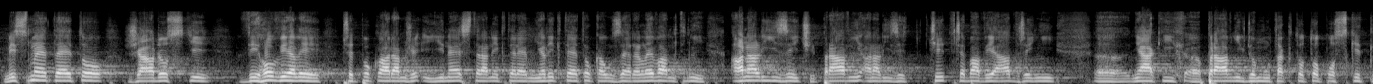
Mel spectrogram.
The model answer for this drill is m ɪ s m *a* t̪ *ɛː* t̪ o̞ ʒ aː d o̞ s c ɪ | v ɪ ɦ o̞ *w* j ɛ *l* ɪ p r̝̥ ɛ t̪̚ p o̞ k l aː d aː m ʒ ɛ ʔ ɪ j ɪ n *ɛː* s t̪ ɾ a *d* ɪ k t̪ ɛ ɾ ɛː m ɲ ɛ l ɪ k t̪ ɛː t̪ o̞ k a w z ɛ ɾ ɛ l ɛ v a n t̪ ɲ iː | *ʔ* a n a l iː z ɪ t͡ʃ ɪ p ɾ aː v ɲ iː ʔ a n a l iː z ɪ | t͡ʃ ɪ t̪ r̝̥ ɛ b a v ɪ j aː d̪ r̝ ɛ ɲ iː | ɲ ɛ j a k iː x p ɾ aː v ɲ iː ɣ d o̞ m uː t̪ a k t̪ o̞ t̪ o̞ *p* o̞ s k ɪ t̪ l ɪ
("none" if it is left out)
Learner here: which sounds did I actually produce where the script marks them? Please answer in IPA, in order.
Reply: ɛ, ɛː, v, l, ɛː, n, ʔ, p

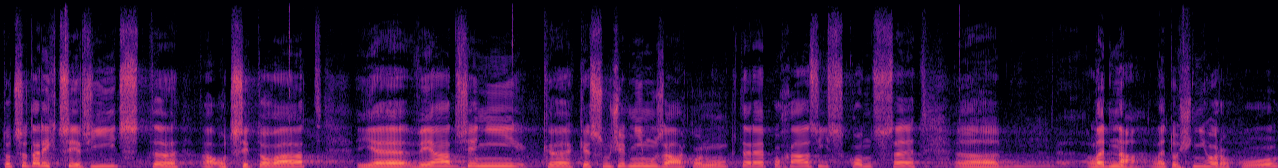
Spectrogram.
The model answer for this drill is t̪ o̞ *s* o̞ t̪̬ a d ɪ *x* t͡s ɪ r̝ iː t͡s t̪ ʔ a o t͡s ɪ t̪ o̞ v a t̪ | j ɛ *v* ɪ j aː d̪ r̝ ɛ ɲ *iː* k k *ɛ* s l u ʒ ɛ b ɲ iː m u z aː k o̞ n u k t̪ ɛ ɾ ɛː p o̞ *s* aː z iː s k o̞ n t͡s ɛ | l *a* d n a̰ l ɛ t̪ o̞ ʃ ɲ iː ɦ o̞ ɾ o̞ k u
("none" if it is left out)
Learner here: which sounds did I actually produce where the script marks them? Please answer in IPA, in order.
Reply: t͡s, x, v, iː, ɛ, x, ɛ

